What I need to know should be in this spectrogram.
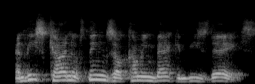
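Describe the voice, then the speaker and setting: A man with a German accent speaks at a high pitch in a dark, mellow tone. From Germany. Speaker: chef. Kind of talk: webinar presentation. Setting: online webinar. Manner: halting, with fillers.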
